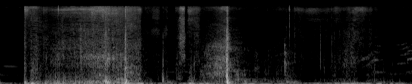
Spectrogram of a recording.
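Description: Handling noise from the camera being picked up and moved: a sudden burst of rubbing and rustling on the microphone, with a few knocks, the loudest about two seconds in.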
